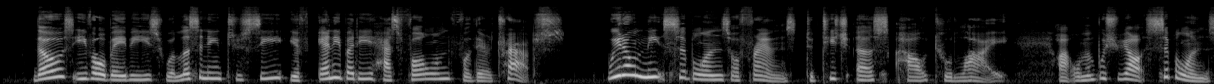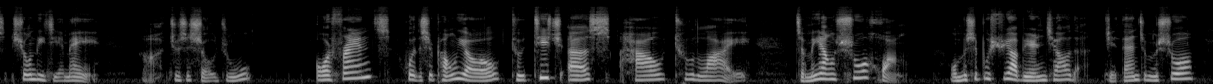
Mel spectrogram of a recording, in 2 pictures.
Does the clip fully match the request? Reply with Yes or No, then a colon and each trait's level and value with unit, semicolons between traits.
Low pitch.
No: high, 215 Hz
